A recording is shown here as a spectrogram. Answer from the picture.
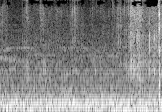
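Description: Faint rustling and crinkling of plastic twine as fingers pull its strands apart, a little more crinkly near the end.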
